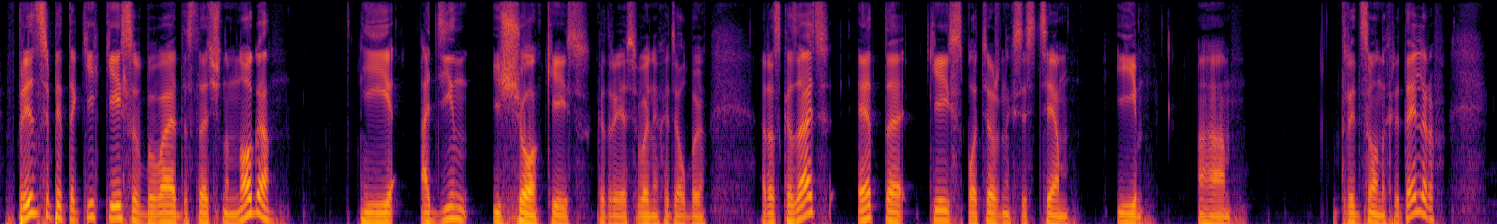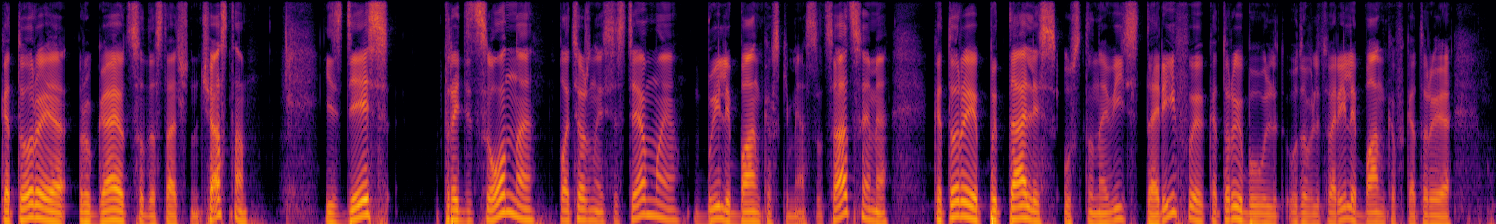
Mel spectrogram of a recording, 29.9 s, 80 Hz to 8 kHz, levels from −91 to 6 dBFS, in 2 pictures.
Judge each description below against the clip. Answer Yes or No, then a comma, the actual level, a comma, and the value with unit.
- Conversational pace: No, slow, 90 wpm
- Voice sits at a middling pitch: No, low, 115 Hz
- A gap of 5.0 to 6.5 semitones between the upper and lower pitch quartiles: Yes, average, 5.3 semitones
